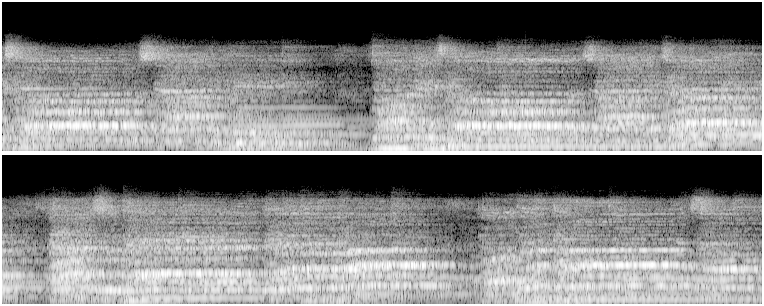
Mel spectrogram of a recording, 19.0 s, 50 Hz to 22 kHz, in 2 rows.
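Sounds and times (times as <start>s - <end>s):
bass: 0.0s - 19.0s
drums: 0.0s - 19.0s
guitar: 0.0s - 19.0s
voices singing held notes: 0.0s - 19.0s.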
